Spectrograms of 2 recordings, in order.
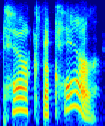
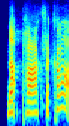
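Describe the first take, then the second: First: It is said without a regional accent. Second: It is said with a strong regional accent. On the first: This is how the man actually said it. "he literally said" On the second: This is how the man was expected to say it. "I thought he was gonna, cause he has the accent"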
